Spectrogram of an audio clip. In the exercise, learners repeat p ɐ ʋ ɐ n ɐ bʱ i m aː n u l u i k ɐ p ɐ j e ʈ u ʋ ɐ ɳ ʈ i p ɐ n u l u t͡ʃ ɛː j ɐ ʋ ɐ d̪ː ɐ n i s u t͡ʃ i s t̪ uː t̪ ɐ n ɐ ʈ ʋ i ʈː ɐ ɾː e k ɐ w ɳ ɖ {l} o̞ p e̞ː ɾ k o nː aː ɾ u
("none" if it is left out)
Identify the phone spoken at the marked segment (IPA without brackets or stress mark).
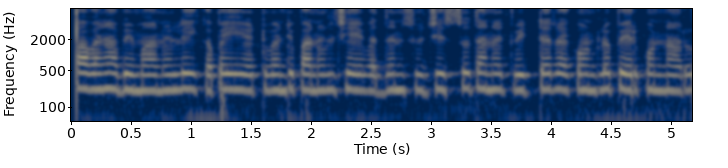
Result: l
